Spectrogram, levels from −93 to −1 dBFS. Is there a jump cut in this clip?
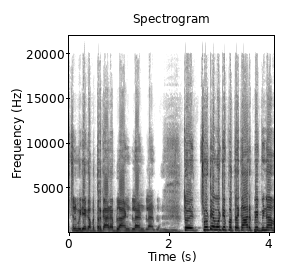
no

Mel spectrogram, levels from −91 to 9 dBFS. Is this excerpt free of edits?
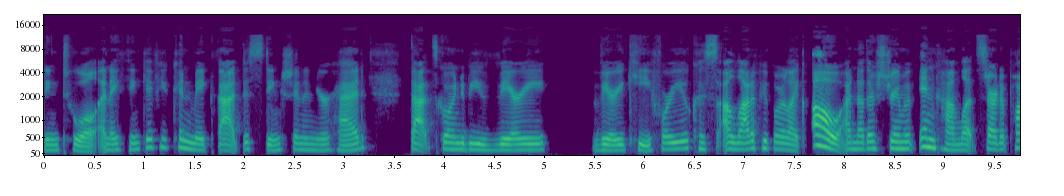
yes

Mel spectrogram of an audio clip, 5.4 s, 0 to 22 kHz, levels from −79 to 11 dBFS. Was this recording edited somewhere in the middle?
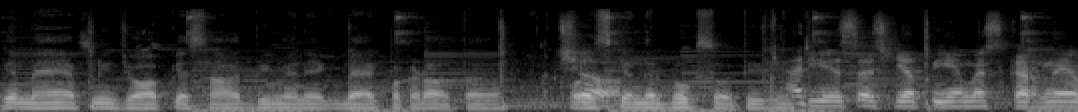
yes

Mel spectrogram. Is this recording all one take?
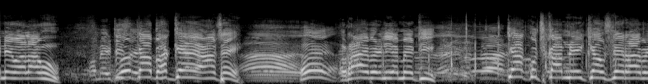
yes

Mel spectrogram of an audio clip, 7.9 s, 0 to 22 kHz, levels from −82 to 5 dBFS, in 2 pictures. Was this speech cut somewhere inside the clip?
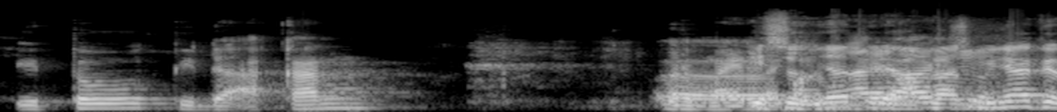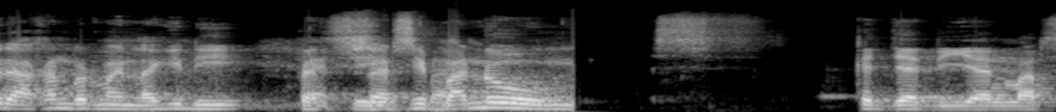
yes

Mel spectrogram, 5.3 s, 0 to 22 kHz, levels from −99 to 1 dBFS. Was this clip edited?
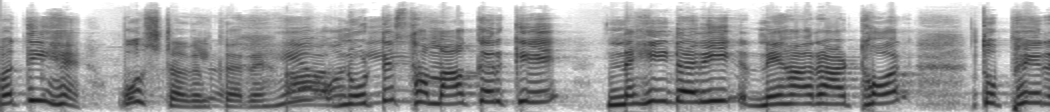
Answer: yes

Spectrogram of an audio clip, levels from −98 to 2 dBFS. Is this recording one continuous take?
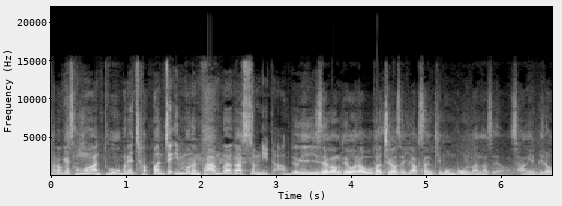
yes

